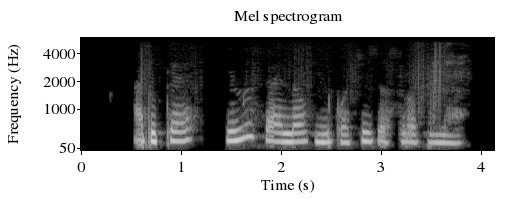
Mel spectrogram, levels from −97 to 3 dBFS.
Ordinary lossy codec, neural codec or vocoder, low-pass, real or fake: none; none; 5.4 kHz; real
